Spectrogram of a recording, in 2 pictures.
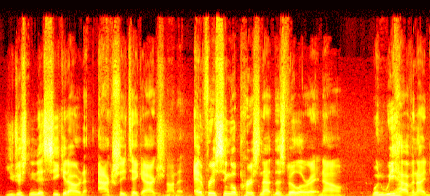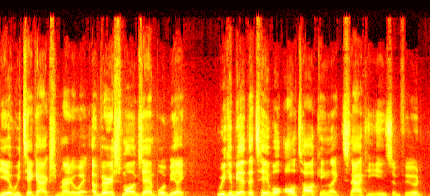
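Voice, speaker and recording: A man with a medium-pitched voice talks casually as a motivational podcast co-host. He builds his points with rhetorical questions and short tag questions that seek agreement. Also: expressive, fast. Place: outdoors on a villa balcony.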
